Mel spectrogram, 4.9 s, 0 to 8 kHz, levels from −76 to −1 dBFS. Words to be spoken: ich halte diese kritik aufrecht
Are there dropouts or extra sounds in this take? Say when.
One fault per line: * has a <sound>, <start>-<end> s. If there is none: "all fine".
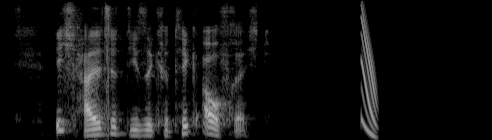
* has a chirp, 3.6-3.8 s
